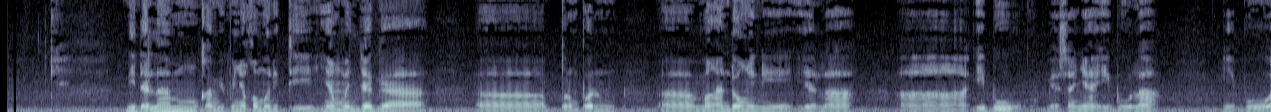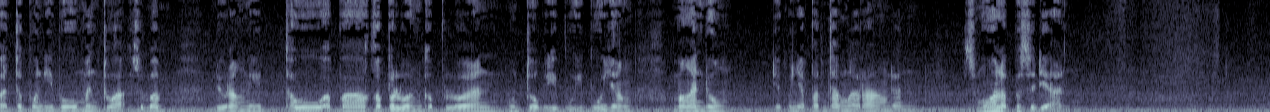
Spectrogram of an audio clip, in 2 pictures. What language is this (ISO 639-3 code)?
msi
